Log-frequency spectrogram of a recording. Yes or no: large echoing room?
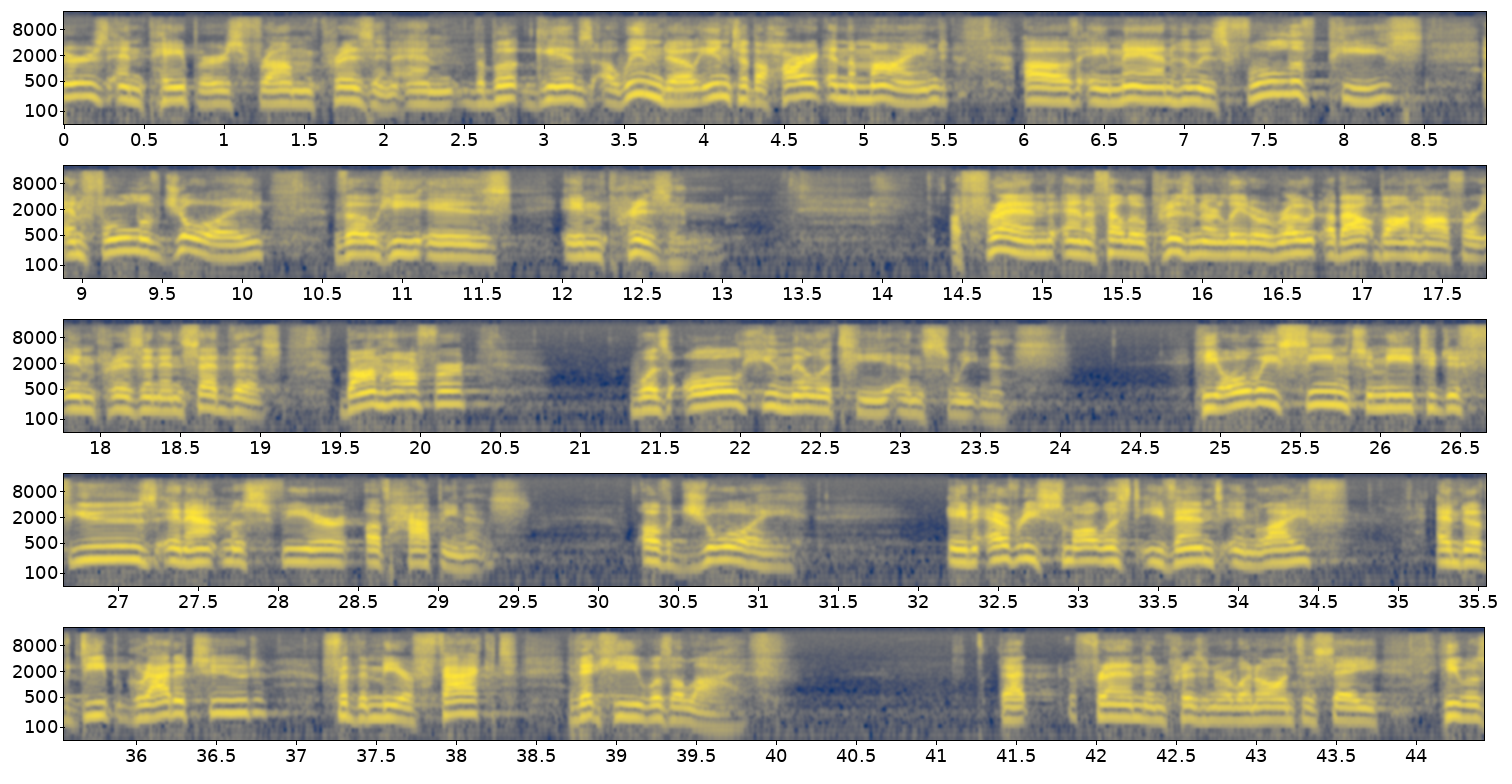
yes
